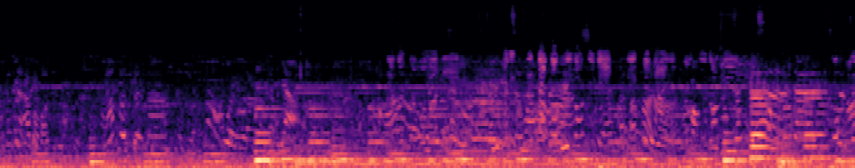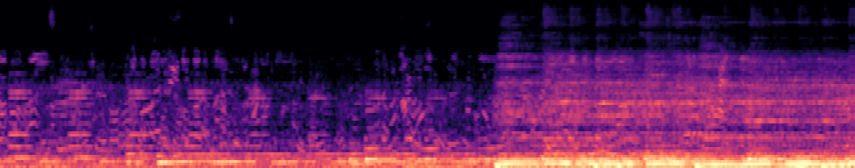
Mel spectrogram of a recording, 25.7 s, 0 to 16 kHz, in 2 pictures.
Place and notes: Taipei EXPO Park - Taiwan rock band Fair
27 October 2012, 16:37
